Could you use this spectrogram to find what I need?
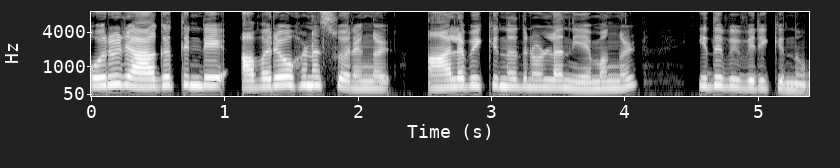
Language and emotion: Malayalam, neutral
